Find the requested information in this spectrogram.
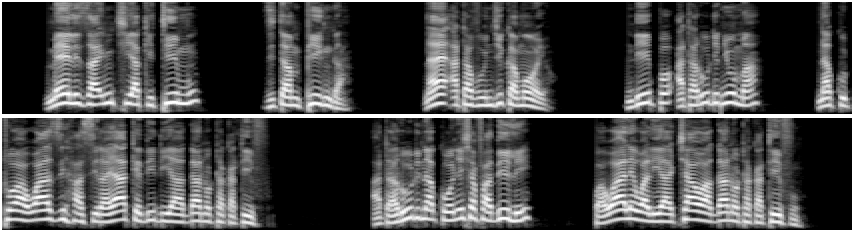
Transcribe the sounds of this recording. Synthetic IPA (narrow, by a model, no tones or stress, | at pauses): mɛlizaɲ̩t͡ʃijakitimu | zitam̩piŋɡa̰ | najɛʔatavuɲd͡ʒikamɔjɔ̰ | ndipɔʔataɾuɗiɲuma | nakutɔawaziɦasiɾajakɛðiɗijaːɠanɔtakatifu̥ | ataɾuɗinakuɔɲɛʃafaðili | kwawalɛwaliat͡ʃawaɠanɔtakatifṵ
